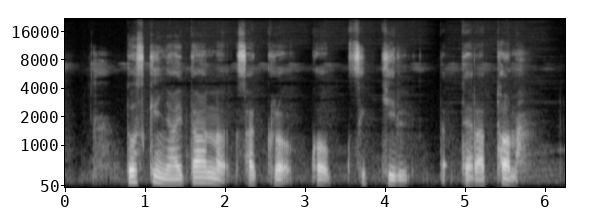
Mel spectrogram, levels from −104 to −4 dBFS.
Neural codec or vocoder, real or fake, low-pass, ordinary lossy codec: none; real; none; none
